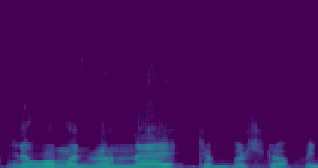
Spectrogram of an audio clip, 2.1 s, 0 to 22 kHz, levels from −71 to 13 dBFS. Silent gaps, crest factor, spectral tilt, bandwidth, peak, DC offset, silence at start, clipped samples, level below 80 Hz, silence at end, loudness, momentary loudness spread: none; 16 dB; -6 dB/octave; 16.5 kHz; -16 dBFS; under 0.1%; 0.05 s; under 0.1%; -52 dBFS; 0 s; -32 LUFS; 10 LU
